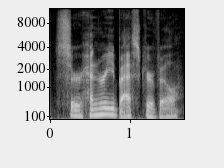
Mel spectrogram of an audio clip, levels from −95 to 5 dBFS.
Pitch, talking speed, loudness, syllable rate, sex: 120 Hz, 105 wpm, -20 LUFS, 4.6 syllables/s, male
